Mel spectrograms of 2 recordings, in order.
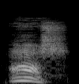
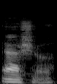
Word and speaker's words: Ash: return to the hill Ash not Asha but Ash Ross though sure of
